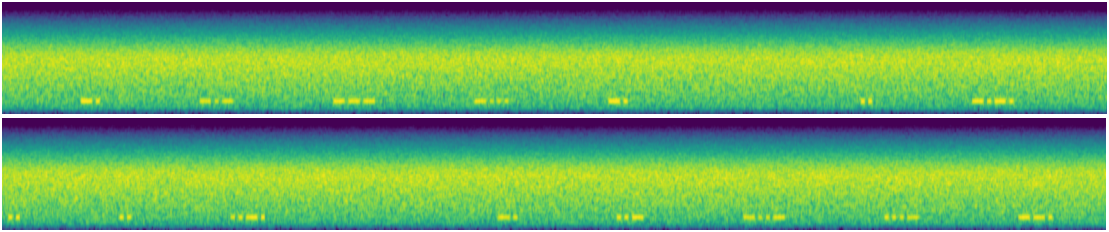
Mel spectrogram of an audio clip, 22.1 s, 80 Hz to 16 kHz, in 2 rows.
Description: Morse code, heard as a keyed tone, machine-sent, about 32 wpm, spaced as for 8 wpm, 520 Hz, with heavy radio static. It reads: NKOBN ICIIF NUXVG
